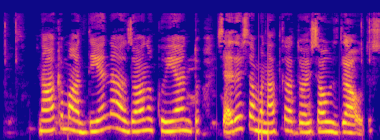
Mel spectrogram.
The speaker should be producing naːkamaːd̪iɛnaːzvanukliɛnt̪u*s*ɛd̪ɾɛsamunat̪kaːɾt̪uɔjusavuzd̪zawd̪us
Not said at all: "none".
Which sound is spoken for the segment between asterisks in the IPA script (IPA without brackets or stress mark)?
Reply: s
